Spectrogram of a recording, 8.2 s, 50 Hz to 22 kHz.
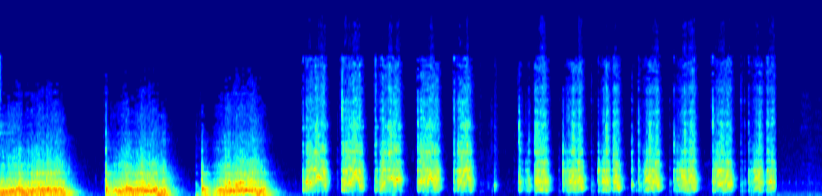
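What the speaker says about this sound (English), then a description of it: "Got a file glued to a block of wood for trimming the edges." A file glued to a wooden block rasps along the fret edges of a Gibson L48 guitar, first in three long strokes and then in a quicker series of short, close scraping passes.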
